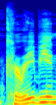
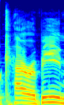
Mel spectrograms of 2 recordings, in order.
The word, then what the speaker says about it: Caribbean: Gee, why people cannot be involved with using Caribbean music or Caribbean music, Grace, that's how you pronounce it, for their own entertainment values.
